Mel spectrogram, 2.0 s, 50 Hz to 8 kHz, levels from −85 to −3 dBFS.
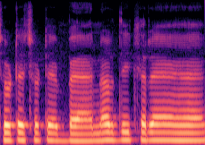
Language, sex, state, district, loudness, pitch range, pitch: Hindi, male, Jharkhand, Garhwa, -15 LUFS, 155-160 Hz, 155 Hz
